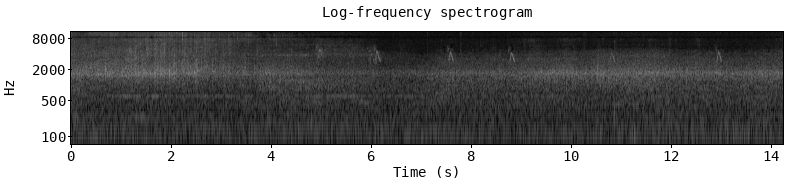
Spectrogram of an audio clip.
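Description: Steady distant rumble and hiss of a Boeing 737's jet engines as it moves along the runway, mixed with wind on the microphone. A few faint, short, high chirps come through now and then.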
